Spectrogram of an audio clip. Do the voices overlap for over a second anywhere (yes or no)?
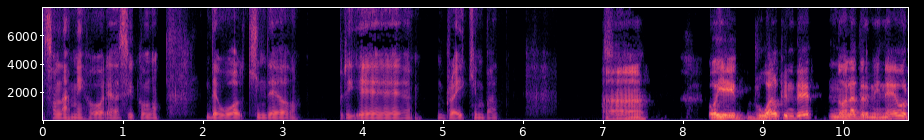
no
